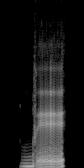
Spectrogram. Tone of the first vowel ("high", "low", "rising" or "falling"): high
